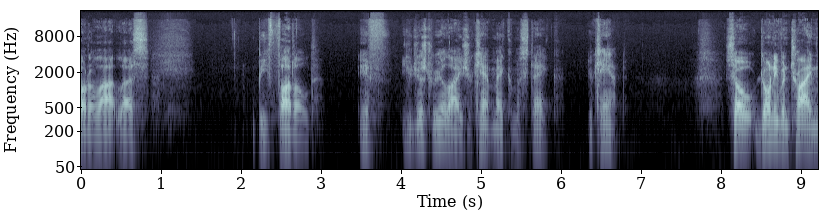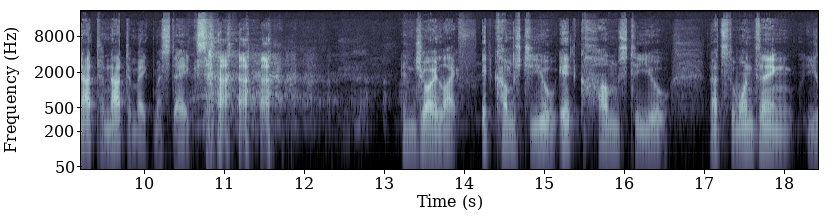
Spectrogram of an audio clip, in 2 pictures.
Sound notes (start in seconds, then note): 10.6 some chuckles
